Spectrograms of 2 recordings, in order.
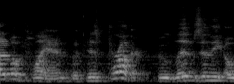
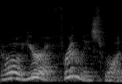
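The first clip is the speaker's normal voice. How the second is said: lightly voiced, higher-pitched delighted greeting; charmed mock greeting; 6 semitones higher than usual. Woman meeting a friendly swan, charmed. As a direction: lift it in playful delight.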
